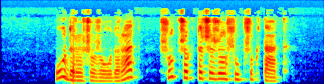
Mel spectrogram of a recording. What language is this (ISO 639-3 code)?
chm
